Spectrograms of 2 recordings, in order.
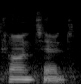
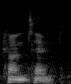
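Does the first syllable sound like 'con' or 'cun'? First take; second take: con; cun. First: The first syllable sounds like 'con'. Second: The first syllable sounds like 'cun'. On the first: The speaker calls it right. "It's pronounced as though con, like pros and cons" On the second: The speaker calls it wrong. "You pronounced it as though it were spelled K U N T"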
